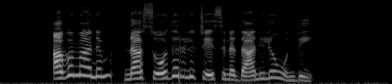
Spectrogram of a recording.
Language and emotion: Telugu, neutral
